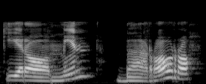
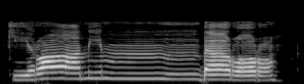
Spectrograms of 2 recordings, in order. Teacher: bunyinya itu dibalik menjadi huruf Mim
